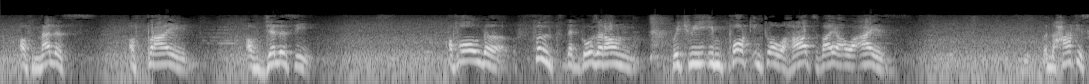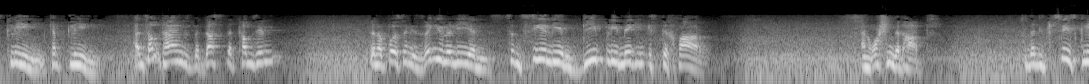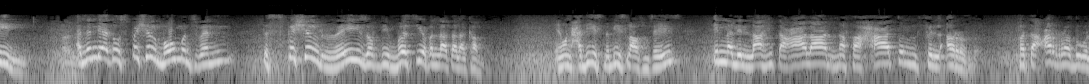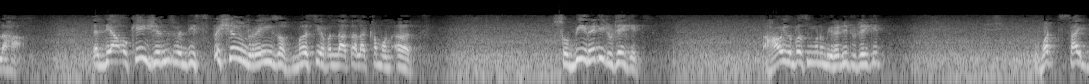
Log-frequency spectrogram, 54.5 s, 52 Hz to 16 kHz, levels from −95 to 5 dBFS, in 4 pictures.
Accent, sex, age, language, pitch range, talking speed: Indian, male, 60-79, English, 180-230 Hz, 135 wpm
